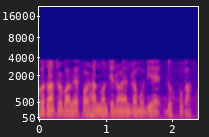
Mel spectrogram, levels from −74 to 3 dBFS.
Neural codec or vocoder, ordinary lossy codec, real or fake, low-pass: none; none; real; 3.6 kHz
